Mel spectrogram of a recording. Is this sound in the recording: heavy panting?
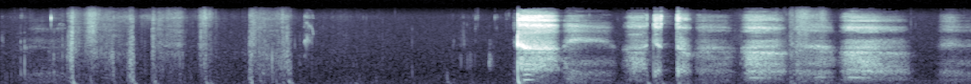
yes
